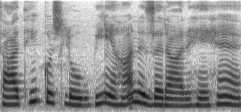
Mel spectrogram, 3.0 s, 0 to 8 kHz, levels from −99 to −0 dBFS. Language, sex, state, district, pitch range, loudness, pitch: Hindi, female, Chhattisgarh, Raipur, 190-230 Hz, -16 LUFS, 205 Hz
